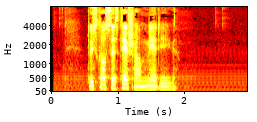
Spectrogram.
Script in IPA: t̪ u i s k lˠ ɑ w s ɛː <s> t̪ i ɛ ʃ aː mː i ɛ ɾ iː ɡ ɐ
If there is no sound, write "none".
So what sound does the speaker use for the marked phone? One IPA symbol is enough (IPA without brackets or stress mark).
s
